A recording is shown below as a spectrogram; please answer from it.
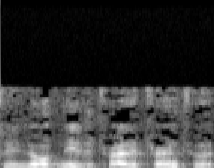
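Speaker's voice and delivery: rushed, very fast talking. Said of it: "and I'm talking too fast".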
